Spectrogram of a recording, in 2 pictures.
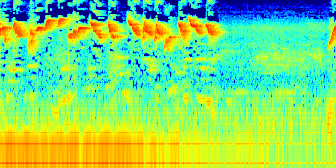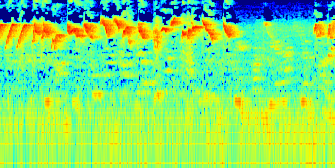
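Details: Mountain white-eye singing continuously, meant to prompt other birds to sing: long runs of high, rapid, falling chirps in two bursts with a silent gap near four seconds, a low hum early on.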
